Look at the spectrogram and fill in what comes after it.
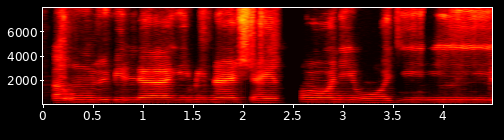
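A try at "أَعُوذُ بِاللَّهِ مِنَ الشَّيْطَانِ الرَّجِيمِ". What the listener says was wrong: A'udzu billahi minash jangan minash. Dia jangan lambat sebab dia ada sabdu kat situ kan.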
